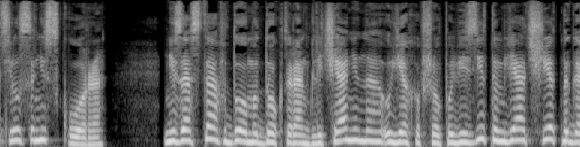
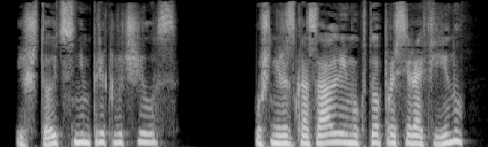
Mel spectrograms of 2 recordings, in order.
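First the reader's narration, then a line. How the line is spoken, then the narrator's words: Toothless grinning whisper. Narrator (Russian): прошептала, ухмыляясь беззубым ртом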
